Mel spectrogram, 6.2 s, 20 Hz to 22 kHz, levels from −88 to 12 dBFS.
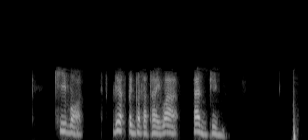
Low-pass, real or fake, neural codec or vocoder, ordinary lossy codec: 3.6 kHz; fake; codec, 16 kHz, 4 kbps, FreqCodec, smaller model; MP3, 24 kbps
